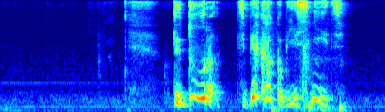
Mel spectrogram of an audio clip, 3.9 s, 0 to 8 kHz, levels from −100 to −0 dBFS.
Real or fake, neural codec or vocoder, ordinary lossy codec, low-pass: real; none; none; none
